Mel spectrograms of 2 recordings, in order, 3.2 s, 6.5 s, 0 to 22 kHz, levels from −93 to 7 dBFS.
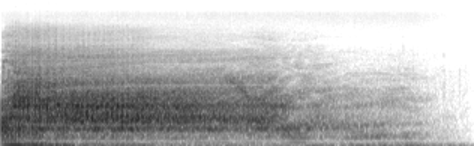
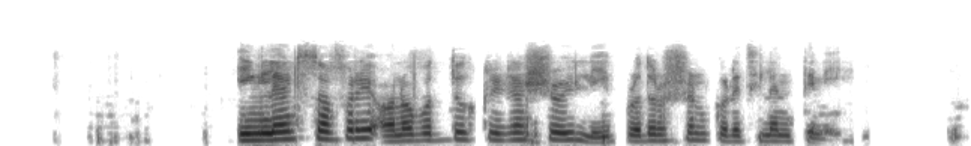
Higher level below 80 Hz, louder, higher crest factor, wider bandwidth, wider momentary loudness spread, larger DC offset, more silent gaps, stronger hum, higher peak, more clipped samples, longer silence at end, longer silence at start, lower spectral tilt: first, -34 dBFS vs -62 dBFS; first, -15 LUFS vs -18 LUFS; about the same, 16 dB vs 18 dB; first, 10.5 kHz vs 6 kHz; first, 17 LU vs 13 LU; neither; second, none vs 3.17-3.21 s, 4.11-4.17 s, 5.29-5.34 s, 5.79-6.30 s; neither; about the same, 0 dBFS vs -2 dBFS; neither; first, 0.6 s vs 0.1 s; second, 0 s vs 1.6 s; second, -5.5 dB/octave vs -8 dB/octave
